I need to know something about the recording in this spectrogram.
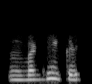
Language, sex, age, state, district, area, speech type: Marathi, female, 30-45, Maharashtra, Osmanabad, rural, conversation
